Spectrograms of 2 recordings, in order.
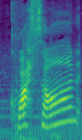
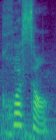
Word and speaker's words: croissant: Tom we get that this French pastry is tough to pronounce but of all the possible ways to say it croissant is not one of them try it with us costal but uh but I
